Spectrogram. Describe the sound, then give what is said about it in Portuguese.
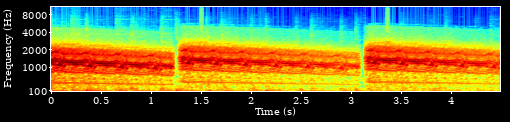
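A video game baby character's crying sound effect, the cry of Kid Kong in DKC 3: a loud, harsh, sustained wail broken into three long bursts by two brief pauses, with no talking over it. “É o gritinho do Alex Kidd no Lost Stars, o choro do Mario Neném no, no Yoshi Island e o choro desse Kid Kong, cara, no DKC 3, cara.”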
